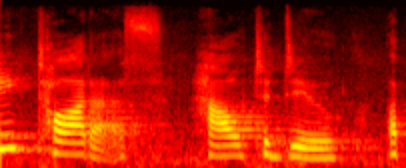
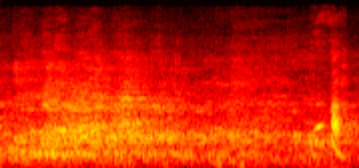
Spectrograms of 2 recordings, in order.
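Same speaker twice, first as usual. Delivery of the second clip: breathy laugh; 5 dB quieter than usual. Real, not acted.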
